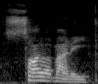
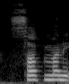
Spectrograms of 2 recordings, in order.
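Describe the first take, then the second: First: Said in the usual way. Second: Said higher, testing the made-up word; doubtful, testing a new word. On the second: Shown as a demonstration. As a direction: try the invented word out, unsure. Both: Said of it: "is that a word?".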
